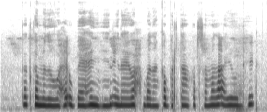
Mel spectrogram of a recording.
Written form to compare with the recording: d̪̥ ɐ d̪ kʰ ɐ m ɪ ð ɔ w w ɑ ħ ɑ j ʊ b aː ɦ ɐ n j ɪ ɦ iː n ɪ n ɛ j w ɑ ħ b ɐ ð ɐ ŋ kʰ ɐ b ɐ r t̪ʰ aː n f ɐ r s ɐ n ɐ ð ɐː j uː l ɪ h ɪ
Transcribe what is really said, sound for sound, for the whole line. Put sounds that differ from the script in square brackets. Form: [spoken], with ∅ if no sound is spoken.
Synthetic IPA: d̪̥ ɐ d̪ kʰ ɐ m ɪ ð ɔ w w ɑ ħ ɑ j ʊ b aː ɦ ɐ n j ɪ ɦ iː n ɪ n ɛ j w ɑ ħ b ɐ ð ɐ ŋ kʰ ɐ b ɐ r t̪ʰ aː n f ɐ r s ɐ [m] ɐ ð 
